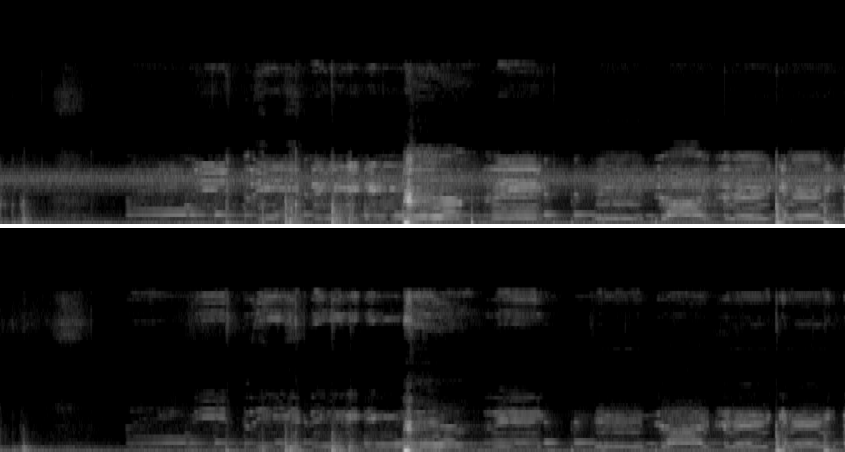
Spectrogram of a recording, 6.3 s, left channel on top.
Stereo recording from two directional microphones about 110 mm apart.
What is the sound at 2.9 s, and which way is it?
Music, 25° right (ahead or behind).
